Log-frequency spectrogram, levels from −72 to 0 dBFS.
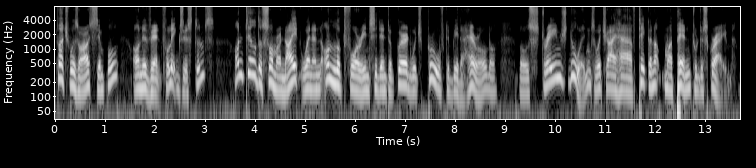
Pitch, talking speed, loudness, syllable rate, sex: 160 Hz, 155 wpm, -18 LUFS, 4.6 syllables/s, male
